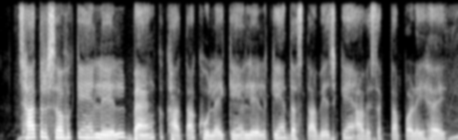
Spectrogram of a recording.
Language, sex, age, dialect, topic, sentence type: Maithili, female, 18-24, Southern/Standard, banking, question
